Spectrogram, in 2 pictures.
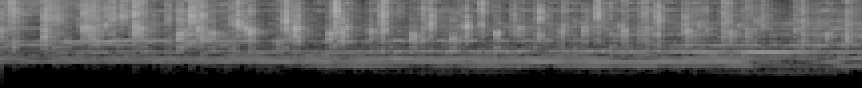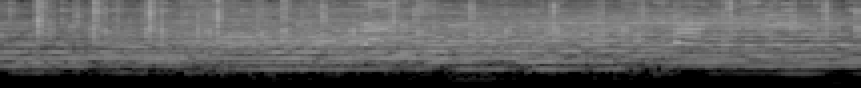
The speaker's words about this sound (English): Say quick that you believe. If you believe, clap your hands.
